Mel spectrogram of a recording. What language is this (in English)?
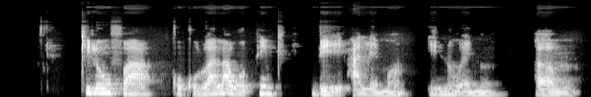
Yoruba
